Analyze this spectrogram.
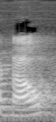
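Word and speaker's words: τ: উচ্চারণ করবা টাও।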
